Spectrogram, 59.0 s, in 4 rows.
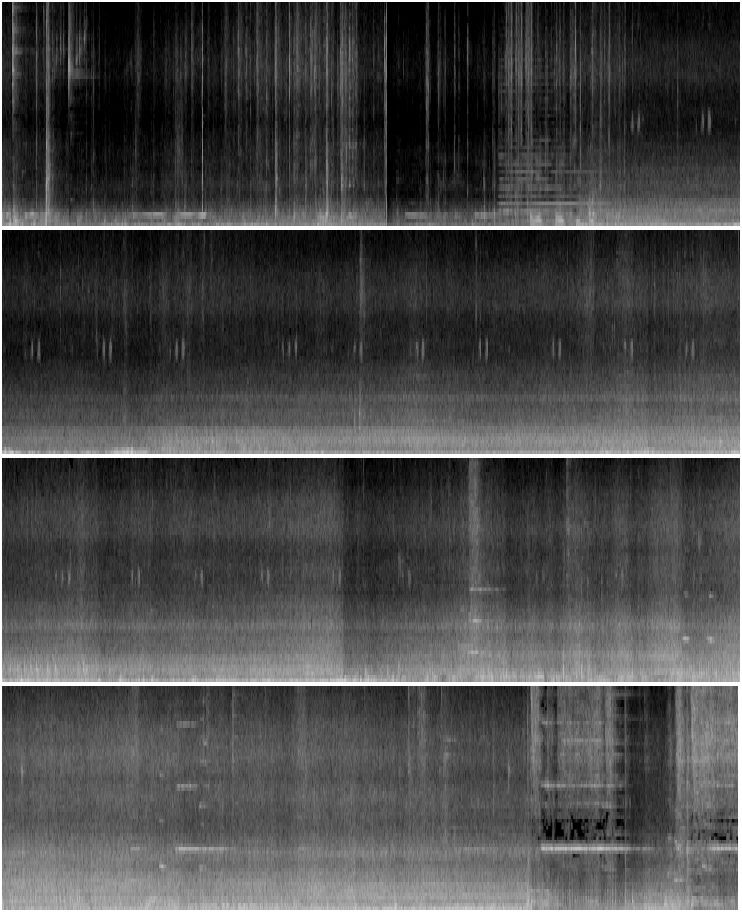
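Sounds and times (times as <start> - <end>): locomotive hauling train cars: 0.0 - 59.0
rail vehicles moving slowly: 0.0 - 59.0
engine drone: 5.6 - 37.9
train wheels squealing: 38.7 - 39.6, 43.1 - 43.8, 46.8 - 49.0, 53.4 - 54.2, 54.9 - 59.0.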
